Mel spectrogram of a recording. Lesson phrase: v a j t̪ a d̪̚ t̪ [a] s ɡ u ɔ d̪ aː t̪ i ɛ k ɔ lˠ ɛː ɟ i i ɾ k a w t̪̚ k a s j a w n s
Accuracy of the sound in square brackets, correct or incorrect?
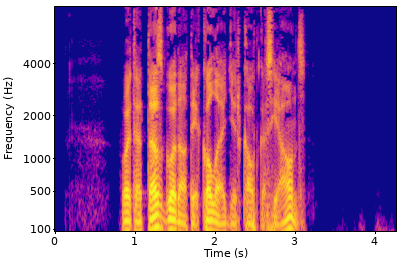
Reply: correct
